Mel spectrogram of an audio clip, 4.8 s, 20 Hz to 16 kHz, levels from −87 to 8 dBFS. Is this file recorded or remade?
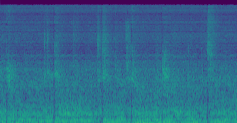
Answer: remade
